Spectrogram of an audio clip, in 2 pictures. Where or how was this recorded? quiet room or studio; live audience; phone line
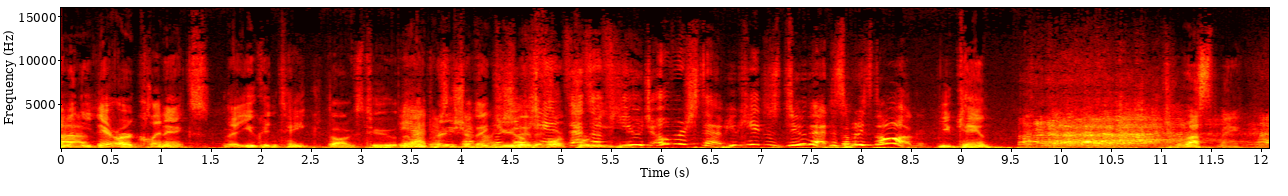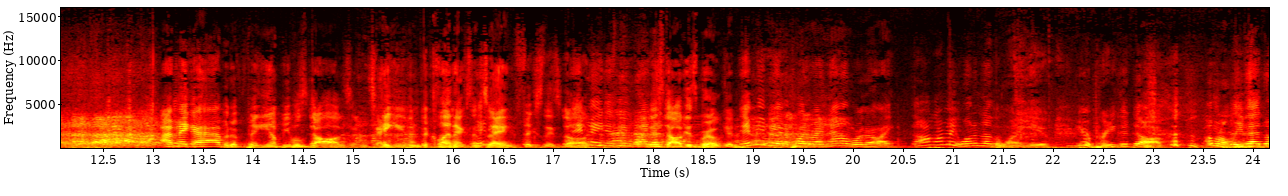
live audience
